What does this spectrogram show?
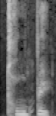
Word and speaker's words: se tromper: Now, your mouth should be really far forward when you say tromper. Tromper.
